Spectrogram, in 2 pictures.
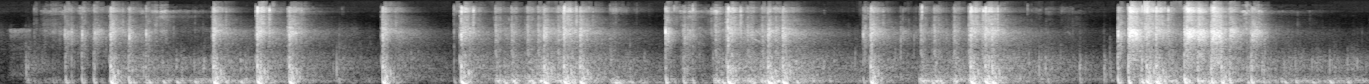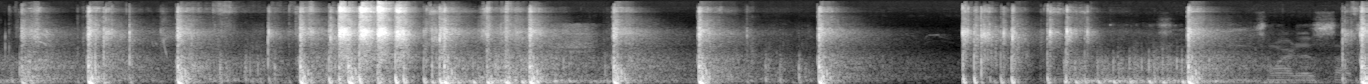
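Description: Repeated sharp gunshots in irregular bursts during outdoor joint squad training, loud close cracks alternating with brief pauses across the whole stretch, with occasional voices mixed in.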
